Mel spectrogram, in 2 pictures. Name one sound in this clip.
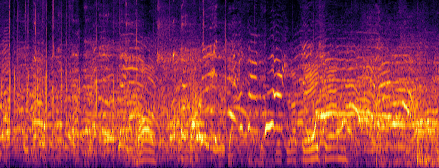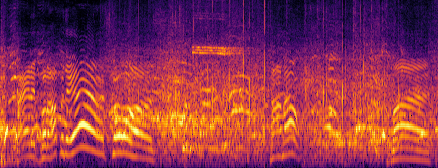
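A crowd in an echoing gym chatters and calls out.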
